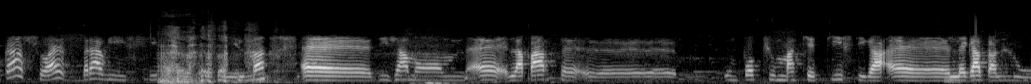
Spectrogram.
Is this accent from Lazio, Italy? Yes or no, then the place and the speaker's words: no; Sicily, Italy; visto perché noi siamo siciliani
